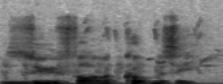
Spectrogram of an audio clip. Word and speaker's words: zoopharmacognosy: And a 6-syllable word at that.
